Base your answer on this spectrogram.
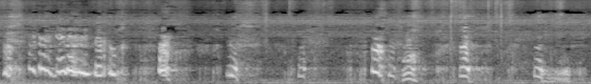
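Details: A bulldog chewing on a rock gives a run of wavering, gobbling, turkey-like grunts and yelps in uneven bursts, and a person's voice is briefly heard.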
